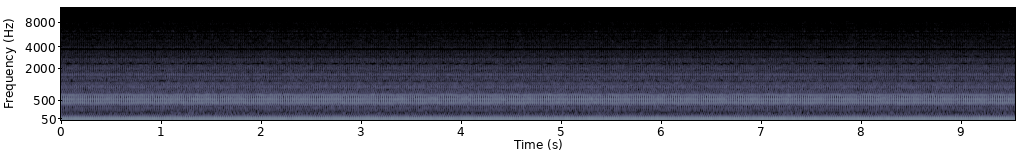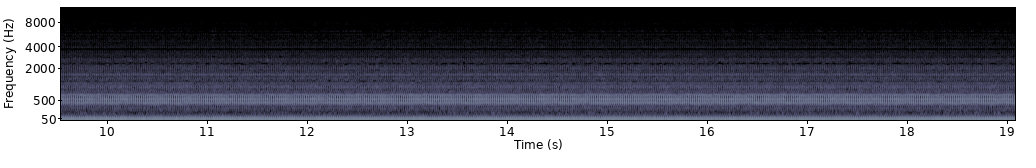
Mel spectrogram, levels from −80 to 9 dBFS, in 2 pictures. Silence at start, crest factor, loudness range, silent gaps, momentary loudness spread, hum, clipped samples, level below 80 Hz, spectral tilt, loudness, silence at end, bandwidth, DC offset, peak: 0 s; 12 dB; 0 LU; none; 0 LU; none; under 0.1%; -38 dBFS; -6 dB/octave; -36 LUFS; 0 s; 9.2 kHz; under 0.1%; -22 dBFS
